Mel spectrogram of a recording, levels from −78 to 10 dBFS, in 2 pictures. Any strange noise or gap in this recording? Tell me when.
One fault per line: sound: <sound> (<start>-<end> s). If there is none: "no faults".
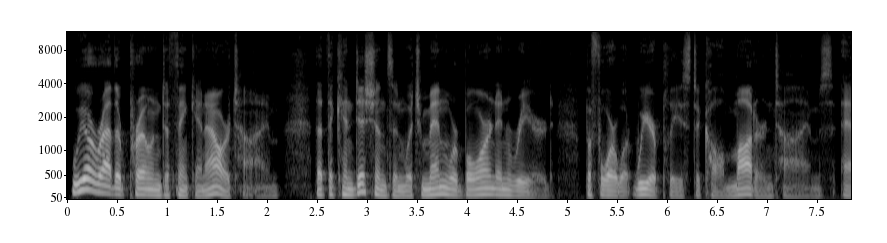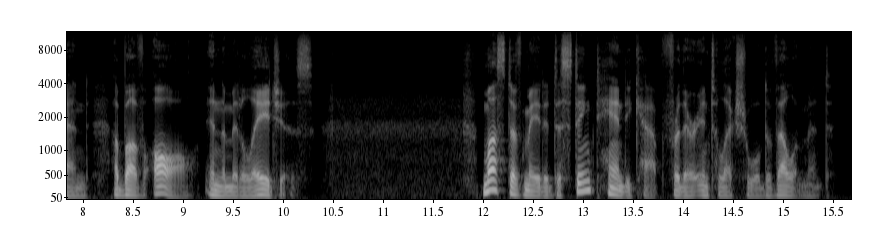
no faults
